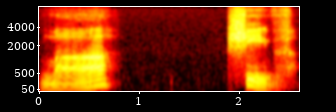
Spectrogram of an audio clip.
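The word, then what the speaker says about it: משיב: So the sheen becomes the beginning of the syllable, which means ma becomes its own syllable. Ma shiv. Ma shiv.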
